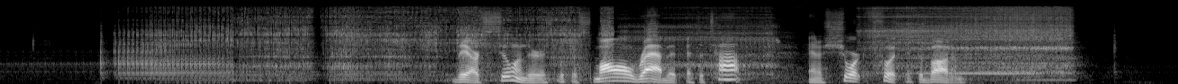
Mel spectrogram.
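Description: A gouge scrapes against spinning wood with a rough hiss.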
